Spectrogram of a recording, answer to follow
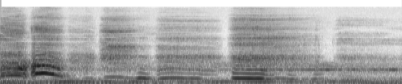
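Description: A man's gasps and strained, breathy vocal sounds in a voice-acted scene, loudest in the first half second and then quieter, broken breaths and low groans, over a faint steady low hum.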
